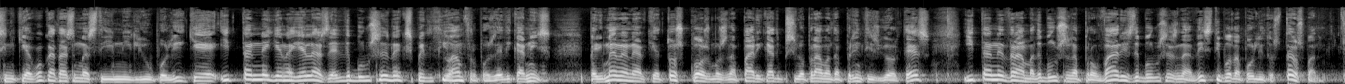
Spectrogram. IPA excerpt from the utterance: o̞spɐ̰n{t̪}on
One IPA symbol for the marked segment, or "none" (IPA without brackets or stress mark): d̪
